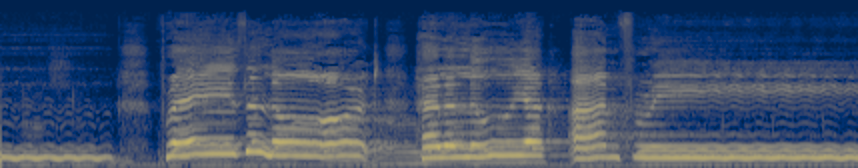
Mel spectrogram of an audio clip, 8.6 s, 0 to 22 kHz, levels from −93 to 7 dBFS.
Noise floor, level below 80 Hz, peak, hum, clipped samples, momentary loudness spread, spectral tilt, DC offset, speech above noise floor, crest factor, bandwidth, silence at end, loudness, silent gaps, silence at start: -51 dBFS; -66 dBFS; -10 dBFS; none; under 0.1%; 10 LU; -5 dB/octave; under 0.1%; 26 dB; 14 dB; 14.5 kHz; 0 s; -26 LUFS; none; 0 s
